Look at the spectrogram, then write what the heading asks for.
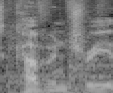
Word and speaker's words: Coventry: socket or one socket Coventry this one I hear pronounced in a couple of ways but usually not the British way which is Coventry the place that was bombed during World War II people I have often heard it said is Coventry those are those were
